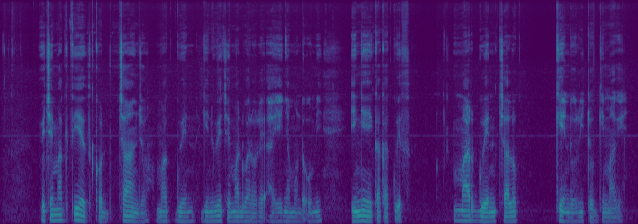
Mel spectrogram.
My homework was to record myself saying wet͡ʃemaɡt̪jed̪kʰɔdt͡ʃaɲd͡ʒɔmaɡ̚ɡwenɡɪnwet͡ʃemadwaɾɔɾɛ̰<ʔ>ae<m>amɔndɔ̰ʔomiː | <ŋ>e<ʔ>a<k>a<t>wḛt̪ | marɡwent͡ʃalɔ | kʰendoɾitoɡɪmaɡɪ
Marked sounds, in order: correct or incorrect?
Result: correct, incorrect: ɲ, correct, incorrect: k, correct, incorrect: k

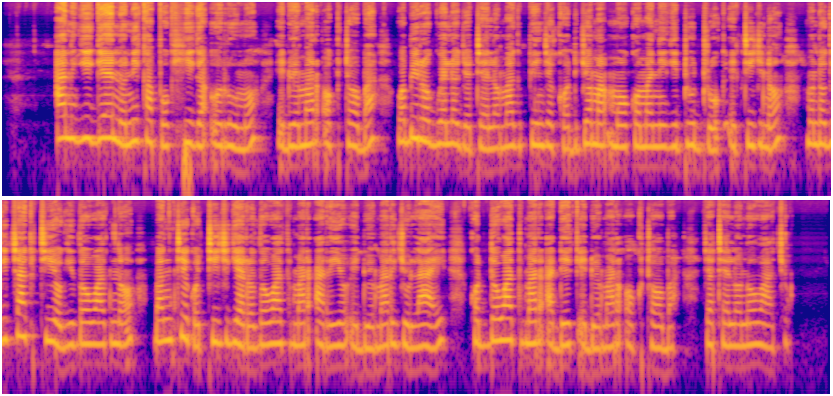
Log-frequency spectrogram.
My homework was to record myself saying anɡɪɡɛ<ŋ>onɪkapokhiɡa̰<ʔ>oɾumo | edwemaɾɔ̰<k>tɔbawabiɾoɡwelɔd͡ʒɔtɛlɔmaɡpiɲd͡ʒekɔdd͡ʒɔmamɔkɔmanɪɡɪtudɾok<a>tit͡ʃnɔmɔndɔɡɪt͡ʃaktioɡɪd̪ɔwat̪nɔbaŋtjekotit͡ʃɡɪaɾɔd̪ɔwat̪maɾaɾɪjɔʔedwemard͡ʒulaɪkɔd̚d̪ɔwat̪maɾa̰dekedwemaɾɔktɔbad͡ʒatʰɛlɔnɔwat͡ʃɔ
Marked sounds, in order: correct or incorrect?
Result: incorrect: n, correct, correct, incorrect: e

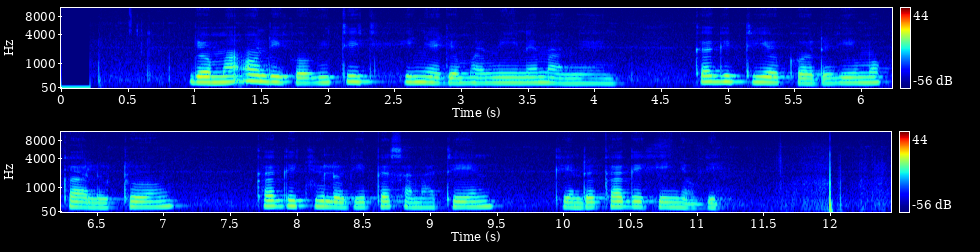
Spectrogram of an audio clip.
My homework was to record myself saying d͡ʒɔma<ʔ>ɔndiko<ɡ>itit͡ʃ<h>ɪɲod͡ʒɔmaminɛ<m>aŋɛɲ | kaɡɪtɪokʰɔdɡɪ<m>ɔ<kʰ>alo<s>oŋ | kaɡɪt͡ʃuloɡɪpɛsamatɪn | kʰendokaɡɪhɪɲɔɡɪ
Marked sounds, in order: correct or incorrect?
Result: correct, correct, correct, correct, correct, incorrect: k, incorrect: t

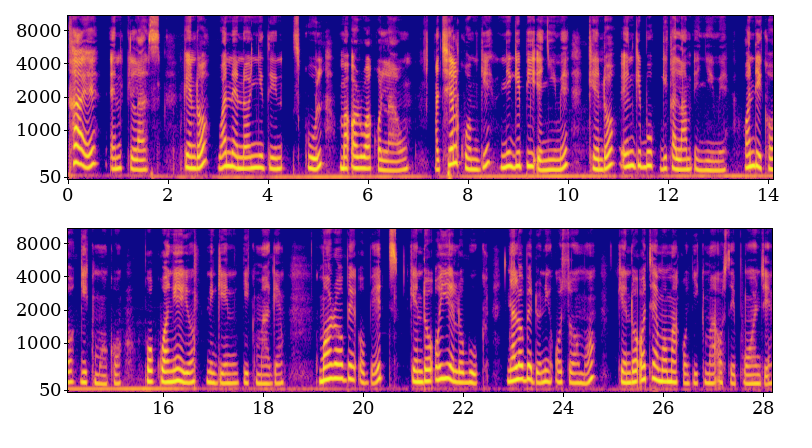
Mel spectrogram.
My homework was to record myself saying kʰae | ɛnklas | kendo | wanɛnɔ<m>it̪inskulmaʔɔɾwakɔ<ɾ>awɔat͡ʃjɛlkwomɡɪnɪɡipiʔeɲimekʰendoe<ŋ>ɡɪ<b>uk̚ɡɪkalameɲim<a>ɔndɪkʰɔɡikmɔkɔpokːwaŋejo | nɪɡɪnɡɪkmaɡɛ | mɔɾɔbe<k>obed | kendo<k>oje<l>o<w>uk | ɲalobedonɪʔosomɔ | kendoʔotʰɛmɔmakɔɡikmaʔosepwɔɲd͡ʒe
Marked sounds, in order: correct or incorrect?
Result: incorrect: ɲ, incorrect: l, incorrect: n, correct, incorrect: e, incorrect: ʔ, incorrect: ʔ, correct, incorrect: b

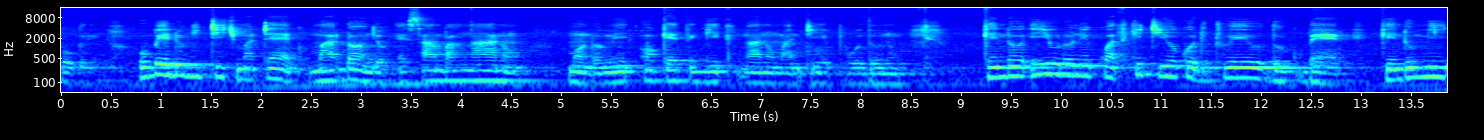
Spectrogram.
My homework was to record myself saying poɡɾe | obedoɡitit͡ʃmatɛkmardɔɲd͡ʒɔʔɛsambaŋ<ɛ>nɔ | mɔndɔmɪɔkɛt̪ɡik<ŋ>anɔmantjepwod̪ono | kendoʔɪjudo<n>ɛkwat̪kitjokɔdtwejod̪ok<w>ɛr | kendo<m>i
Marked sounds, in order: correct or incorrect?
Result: incorrect: a, correct, correct, incorrect: b, correct

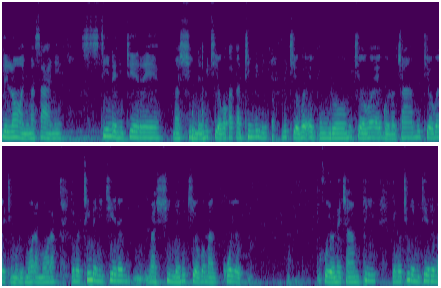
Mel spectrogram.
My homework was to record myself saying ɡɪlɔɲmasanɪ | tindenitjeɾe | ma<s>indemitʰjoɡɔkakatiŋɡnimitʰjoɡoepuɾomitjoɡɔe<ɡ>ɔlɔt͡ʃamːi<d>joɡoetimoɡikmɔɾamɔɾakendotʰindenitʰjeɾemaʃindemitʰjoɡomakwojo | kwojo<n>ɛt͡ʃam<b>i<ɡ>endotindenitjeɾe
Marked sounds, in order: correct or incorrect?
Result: incorrect: ʃ, correct, incorrect: t, correct, incorrect: p, incorrect: k

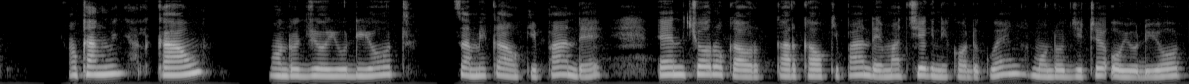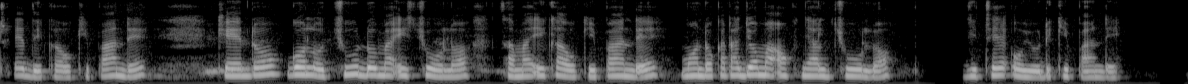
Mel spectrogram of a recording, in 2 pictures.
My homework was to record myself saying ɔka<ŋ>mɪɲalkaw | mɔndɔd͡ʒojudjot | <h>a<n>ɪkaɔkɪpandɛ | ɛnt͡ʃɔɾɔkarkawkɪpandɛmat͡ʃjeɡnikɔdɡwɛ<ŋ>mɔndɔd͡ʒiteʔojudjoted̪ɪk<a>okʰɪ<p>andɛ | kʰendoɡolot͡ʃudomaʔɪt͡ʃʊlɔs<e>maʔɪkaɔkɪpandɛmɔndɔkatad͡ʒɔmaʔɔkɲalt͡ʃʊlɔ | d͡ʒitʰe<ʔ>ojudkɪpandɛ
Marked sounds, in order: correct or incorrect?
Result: correct, incorrect: s, incorrect: m, correct, correct, correct, incorrect: a, correct

